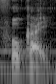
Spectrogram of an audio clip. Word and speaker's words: foci: এই যে FOCI বলো তো এটার উচ্চারণটা কি হবে? ফোকাই, ঠিক আছে। FOCI এটা হচ্ছে ফোকাই।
